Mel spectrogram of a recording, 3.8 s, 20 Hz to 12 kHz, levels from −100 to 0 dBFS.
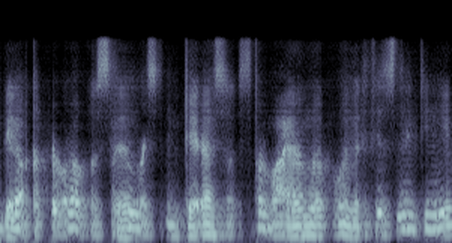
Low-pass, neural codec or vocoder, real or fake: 7.2 kHz; codec, 16 kHz, 0.5 kbps, FreqCodec, smaller model; fake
